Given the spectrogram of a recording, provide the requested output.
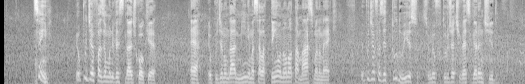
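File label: Brazilian Portuguese, male, corporate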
